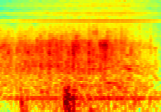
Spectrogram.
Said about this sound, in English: Wow, give him a big hand. You guys can head back to your seat.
